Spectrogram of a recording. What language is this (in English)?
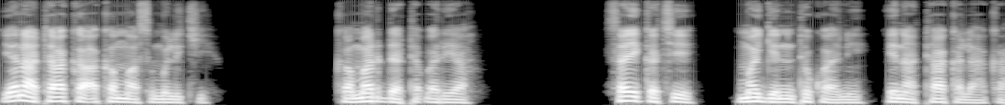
Hausa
